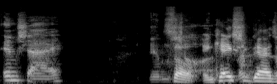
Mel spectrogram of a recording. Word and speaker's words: M'Shai: It's actually M-Shy. I want to make sure I say it right, because I just always said Shay just messing up.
